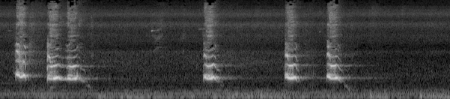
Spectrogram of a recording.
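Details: Beagles Athena, Zeus and River, two aged eleven and one aged three, hunting squirrels in April: loud, tonal baying barks in short bursts, a quick pair and triple, then single yelps spaced about a second or more apart over quiet low rumble.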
